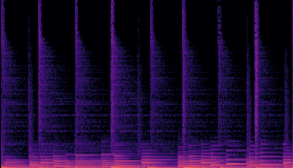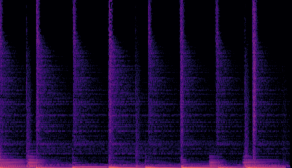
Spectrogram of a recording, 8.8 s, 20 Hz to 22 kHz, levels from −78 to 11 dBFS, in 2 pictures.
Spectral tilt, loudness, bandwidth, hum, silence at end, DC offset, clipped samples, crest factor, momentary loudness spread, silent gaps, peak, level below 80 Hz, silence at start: -7 dB/octave; -29 LUFS; over 20 kHz; none; 0.1 s; under 0.1%; under 0.1%; 16 dB; 6 LU; none; -12 dBFS; -32 dBFS; 0 s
